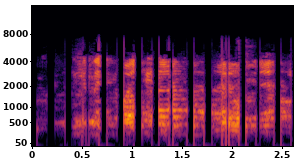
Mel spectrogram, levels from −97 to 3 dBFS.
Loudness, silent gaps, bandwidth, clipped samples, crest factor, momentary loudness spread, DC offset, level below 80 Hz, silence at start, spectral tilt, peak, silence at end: -27 LUFS; 0.87-0.91 s, 1.04-1.09 s; 7.8 kHz; under 0.1%; 22 dB; 10 LU; under 0.1%; -68 dBFS; 0.3 s; -2 dB/octave; -6 dBFS; 0 s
